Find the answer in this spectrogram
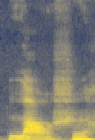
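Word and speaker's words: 老师: আর এতটুকু আমরা উচ্চারণ করব শি, শি, এই যে ফ্ল্যাটভাবে শি, এই যে এই টোনের কারণে, ফার্স্ট টোনের কারণে শি এইভাবে উচ্চারণ করব।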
